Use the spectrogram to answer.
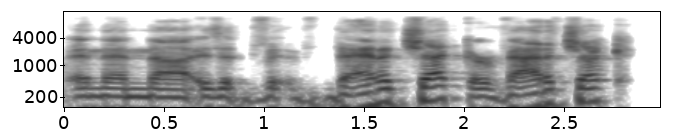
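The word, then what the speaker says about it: Vaněček: He got paid five times five, but second and third are Samsonov, and then uh is it Vanecek or Vitek? How do you say his name? Vanecek. Vanecek.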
